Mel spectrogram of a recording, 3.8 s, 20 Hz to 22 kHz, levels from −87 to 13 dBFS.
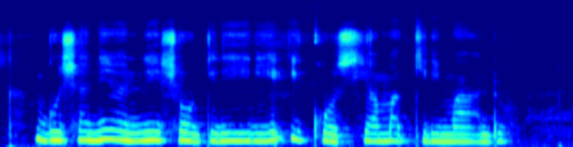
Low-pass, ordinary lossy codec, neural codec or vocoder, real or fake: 19.8 kHz; none; autoencoder, 48 kHz, 128 numbers a frame, DAC-VAE, trained on Japanese speech; fake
